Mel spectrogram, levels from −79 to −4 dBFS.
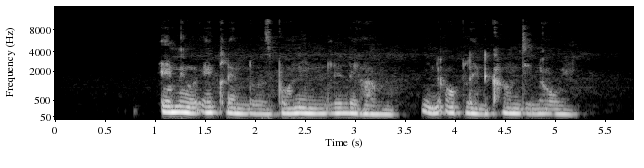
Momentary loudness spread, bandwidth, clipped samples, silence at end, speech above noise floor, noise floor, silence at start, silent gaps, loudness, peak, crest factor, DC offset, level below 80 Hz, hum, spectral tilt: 10 LU; 11 kHz; under 0.1%; 0.55 s; 52 dB; -70 dBFS; 1.05 s; none; -20 LUFS; -4 dBFS; 16 dB; under 0.1%; -54 dBFS; none; -8 dB/octave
